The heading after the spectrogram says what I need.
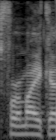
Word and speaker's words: Formica: I totally get it it's like the countertop yeah do you correct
